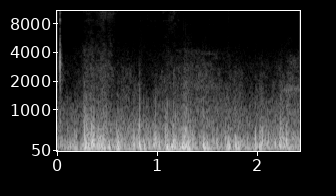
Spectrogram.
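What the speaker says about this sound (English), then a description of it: "It's extremely windy here." Strong wind buffets the microphone on a hilltop at Badger Mountain during a Himiway e-bike ride, a loud, continuous low rumble with gusty surges throughout.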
